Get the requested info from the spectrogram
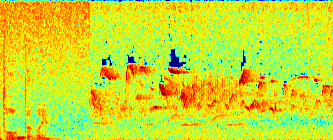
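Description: Near silence: a voice trails off in the first half second, then there are faint, scattered high bird chirps over a quiet outdoor background.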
